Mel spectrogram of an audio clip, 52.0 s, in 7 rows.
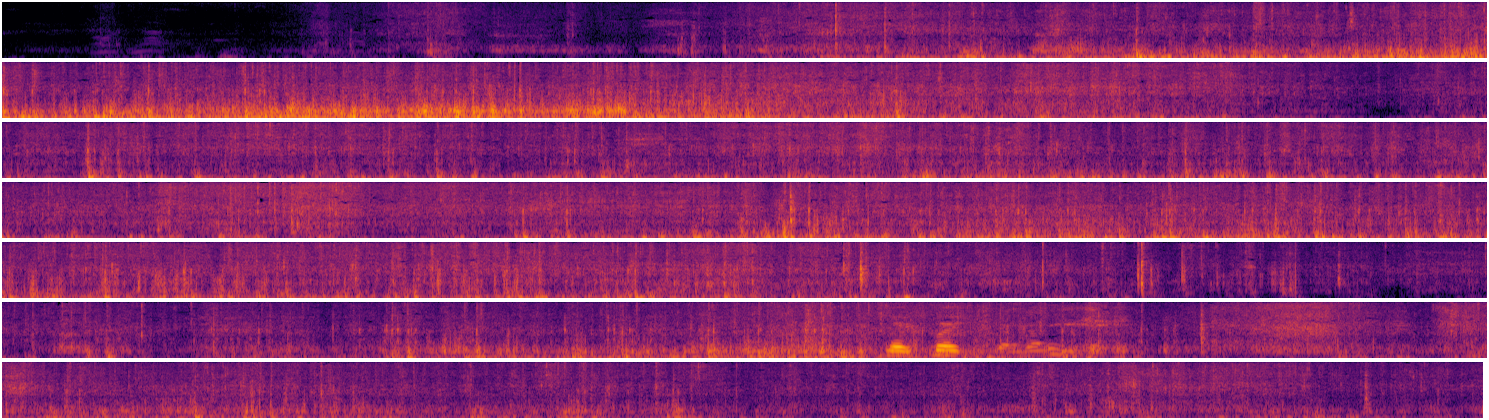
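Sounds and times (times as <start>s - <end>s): tyres on dirt and grass: 0.4s - 51.9s
mountain bike rattling: 3.6s - 51.9s
wind on microphone: 4.6s - 13.0s, 24.8s - 33.4s.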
